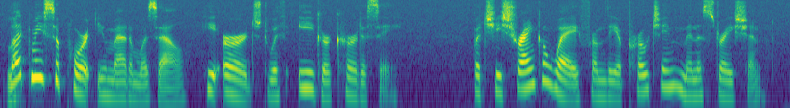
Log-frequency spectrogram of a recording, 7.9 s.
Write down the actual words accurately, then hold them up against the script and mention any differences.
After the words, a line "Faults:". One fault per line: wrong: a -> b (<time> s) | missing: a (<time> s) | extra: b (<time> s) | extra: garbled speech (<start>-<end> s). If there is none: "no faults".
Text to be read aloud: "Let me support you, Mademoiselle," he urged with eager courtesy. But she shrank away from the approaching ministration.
"Let me support you, Mademoiselle," he urged with eager courtesy. But she shrank away from the approaching ministration.
Faults:
no faults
